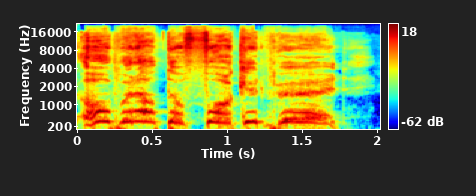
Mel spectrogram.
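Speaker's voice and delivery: mock very high, stretched-out, drawn-out stage scream. Retelling how someone on stage early in the morning was screaming: imitating a man screaming. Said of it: "some dude is on stage screaming".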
